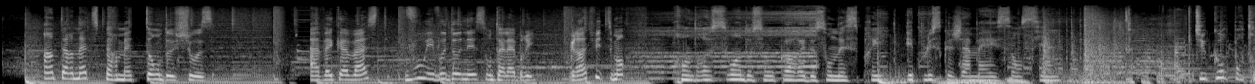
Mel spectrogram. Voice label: french voice commercial

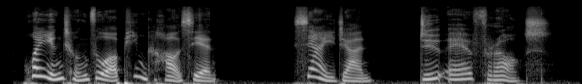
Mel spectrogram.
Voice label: mandarin chinese announcement

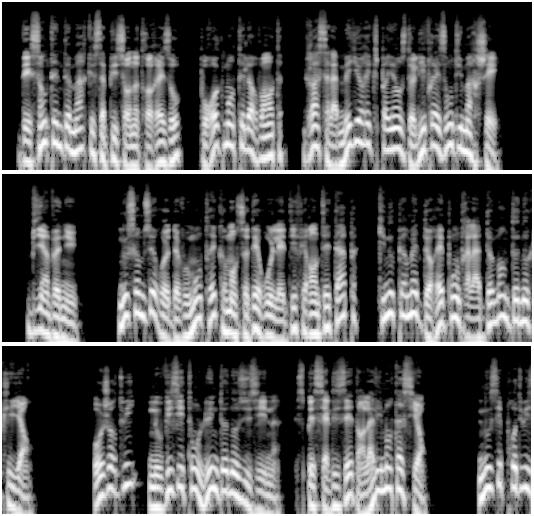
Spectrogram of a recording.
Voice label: french male voiceover corporate

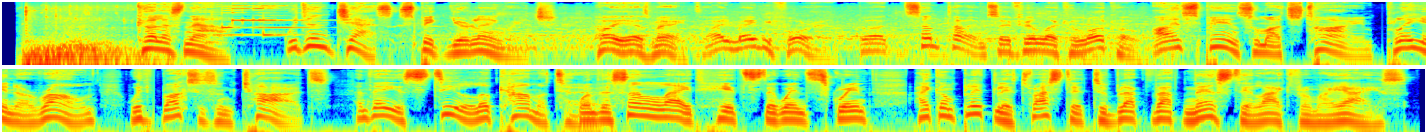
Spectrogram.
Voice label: spanish male english

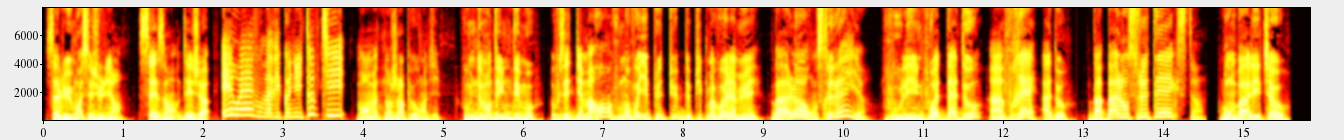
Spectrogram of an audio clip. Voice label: french female teenage boy

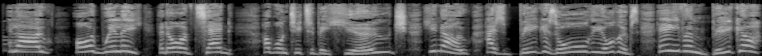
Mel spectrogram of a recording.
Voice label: boy character

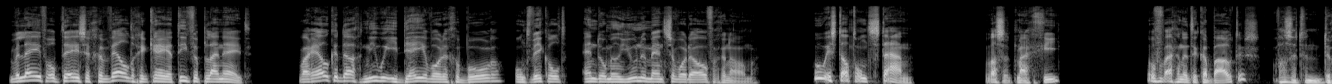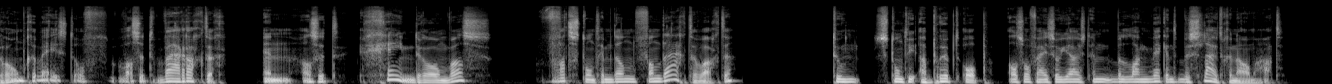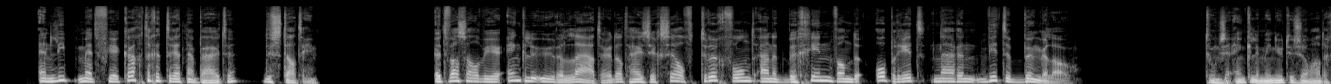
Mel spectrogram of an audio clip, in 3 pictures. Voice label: dutch voice natural

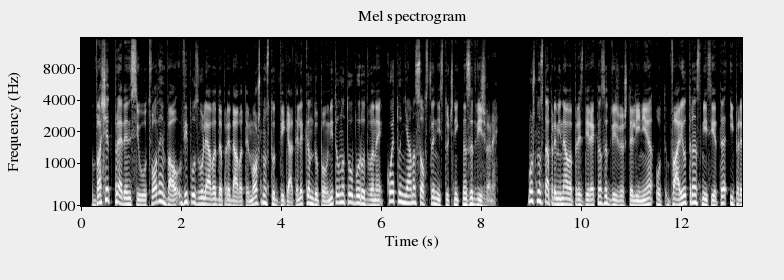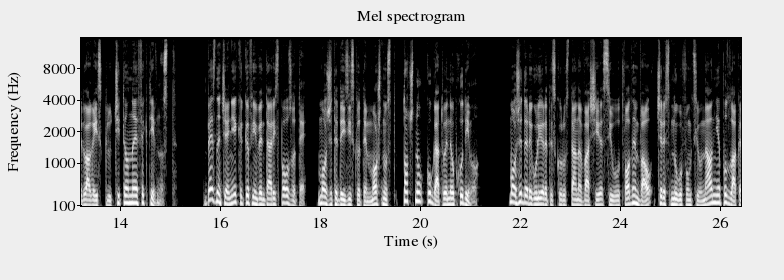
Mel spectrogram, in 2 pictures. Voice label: bulgarian male corporate

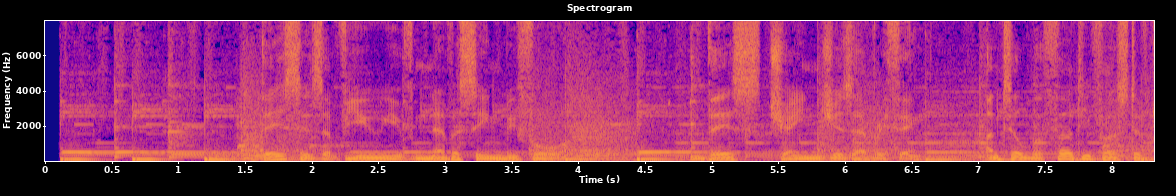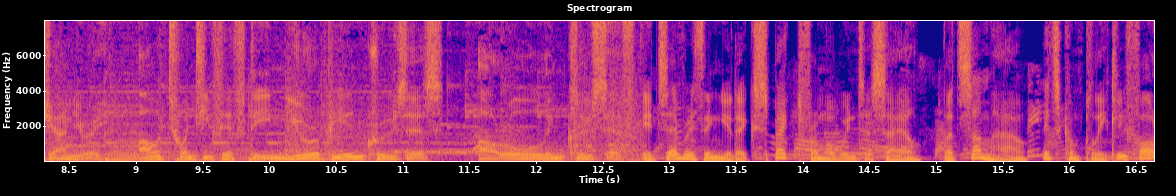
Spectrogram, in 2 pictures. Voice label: commercials

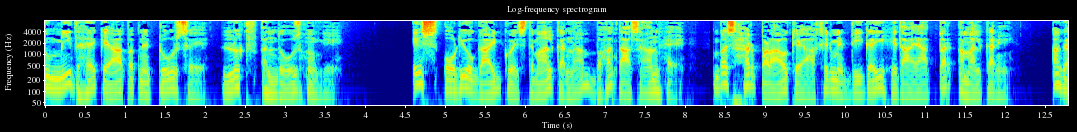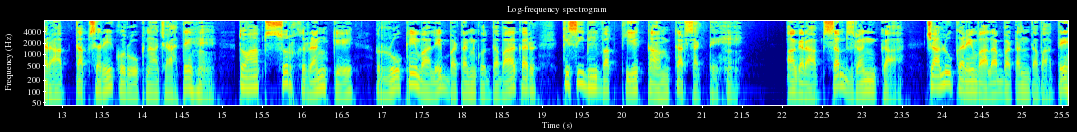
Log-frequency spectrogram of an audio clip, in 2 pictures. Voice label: urdu

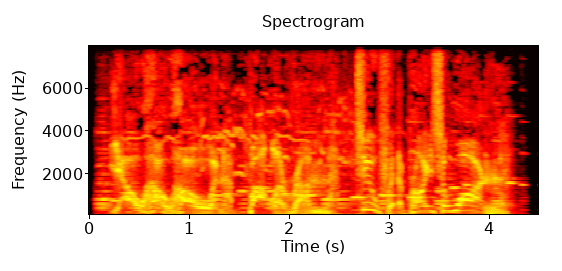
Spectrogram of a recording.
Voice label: pirate

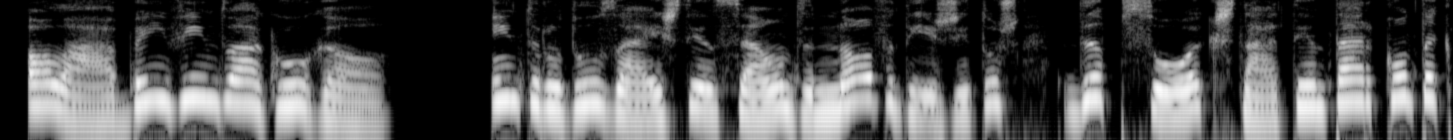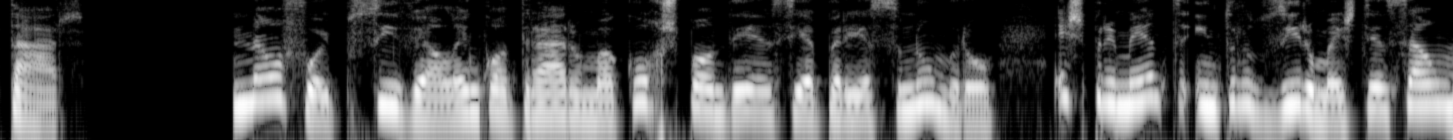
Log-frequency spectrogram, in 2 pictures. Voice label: portuguese female telephone

